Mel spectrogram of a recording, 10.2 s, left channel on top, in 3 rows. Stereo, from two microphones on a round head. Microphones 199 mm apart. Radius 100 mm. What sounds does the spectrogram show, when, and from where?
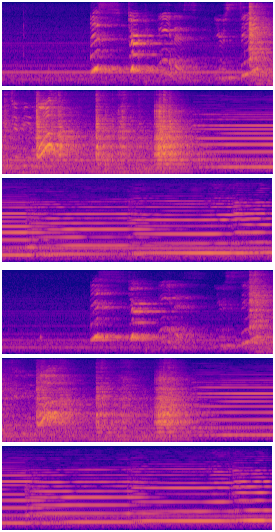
1.1 s a shout: 60° left (ahead or behind), 2 m
3.1 s scissors: 65° left (ahead or behind), 2.5 m
5.8 s a violin: 35° right (ahead or behind), 6 m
